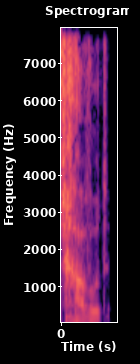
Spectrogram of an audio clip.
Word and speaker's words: Shavuot: Den er god, den man krasser i halsen. – Og det er lige præcis, og det er Shavuot. Nu sagde jeg det. Shavuot.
